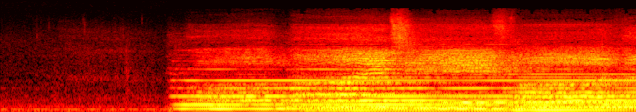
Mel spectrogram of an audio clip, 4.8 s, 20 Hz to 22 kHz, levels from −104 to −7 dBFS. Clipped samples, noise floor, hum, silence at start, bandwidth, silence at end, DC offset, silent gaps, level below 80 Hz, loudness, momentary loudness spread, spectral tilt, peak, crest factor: under 0.1%; -60 dBFS; none; 1.25 s; 13 kHz; 0 s; under 0.1%; none; -50 dBFS; -26 LUFS; 5 LU; -6.5 dB/octave; -14 dBFS; 14 dB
